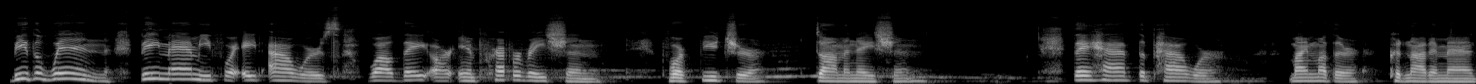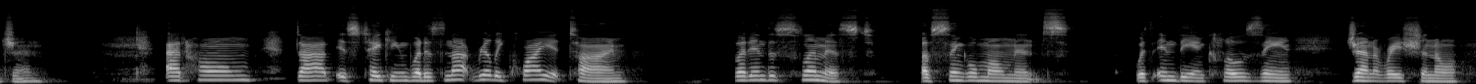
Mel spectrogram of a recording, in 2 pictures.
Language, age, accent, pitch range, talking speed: English, 40-59, American, 145-210 Hz, 95 wpm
